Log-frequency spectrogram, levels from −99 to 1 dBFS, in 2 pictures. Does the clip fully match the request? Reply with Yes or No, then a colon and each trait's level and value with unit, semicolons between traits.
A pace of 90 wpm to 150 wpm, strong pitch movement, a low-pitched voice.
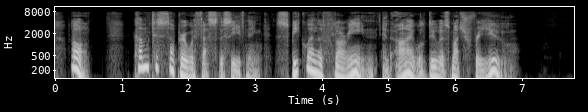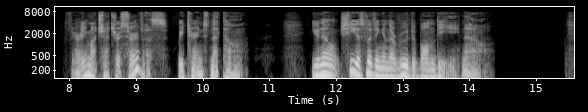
Yes: average, 145 wpm; wide, 6.8 semitones; low, 115 Hz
